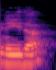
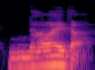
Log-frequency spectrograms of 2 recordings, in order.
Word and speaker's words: neither: it's the same for the negative version of this word too neither I say neither some of my friends they say neither neither or neither both 100% correct our next phrase is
